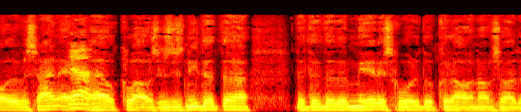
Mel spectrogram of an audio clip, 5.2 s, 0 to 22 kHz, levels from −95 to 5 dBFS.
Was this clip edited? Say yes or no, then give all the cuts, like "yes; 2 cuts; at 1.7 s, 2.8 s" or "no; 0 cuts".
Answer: no; 0 cuts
